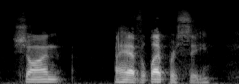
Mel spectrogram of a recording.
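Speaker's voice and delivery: put-on sorrowful voice. Retelling a brother-in-law's phone call to Sean, quote him in a mock very sad voice. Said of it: "said in a very sad voice".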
